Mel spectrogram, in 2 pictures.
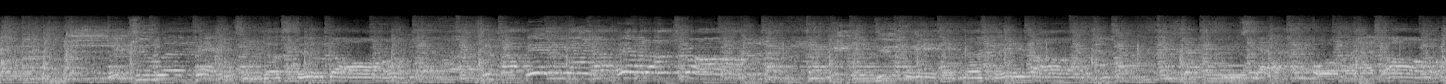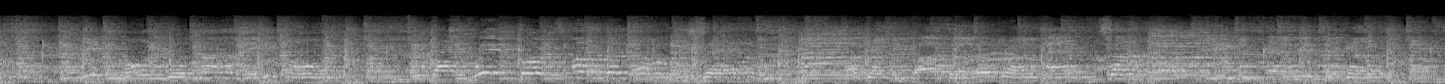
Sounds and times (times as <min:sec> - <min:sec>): Music: 0:00.0 - 0:28.9.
